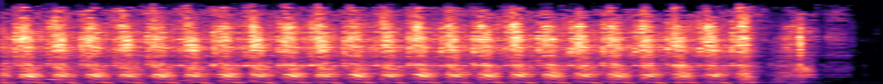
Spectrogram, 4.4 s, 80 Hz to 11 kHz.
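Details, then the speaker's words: 1981 Dodge Challenger four-cylinder with Weber carb, off the road for years, cranked via starter crank circuit with a power probe: brisk, even cranking for about four seconds, sounds like an 80s Japanese four; normal cranking. "okay well it sounds fine I guess SS like a dinky Japanese four-cylinder from the 80s"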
